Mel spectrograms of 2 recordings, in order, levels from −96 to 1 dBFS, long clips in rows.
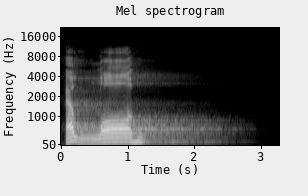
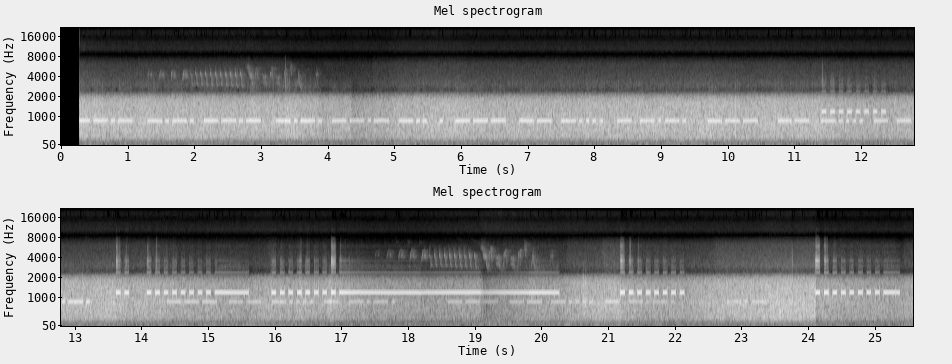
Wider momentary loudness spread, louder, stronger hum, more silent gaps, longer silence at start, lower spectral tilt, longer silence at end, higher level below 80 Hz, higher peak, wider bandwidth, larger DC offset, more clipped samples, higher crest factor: first, 22 LU vs 5 LU; second, -22 LUFS vs -13 LUFS; neither; neither; second, 0.1 s vs 0.3 s; first, -7 dB/octave vs -5 dB/octave; first, 1.55 s vs 0 s; about the same, -54 dBFS vs -50 dBFS; second, -8 dBFS vs 0 dBFS; first, 10.5 kHz vs 6.6 kHz; neither; neither; first, 18 dB vs 12 dB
